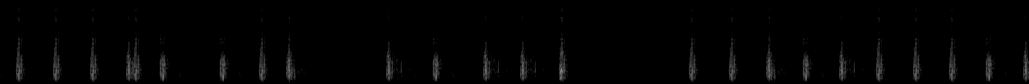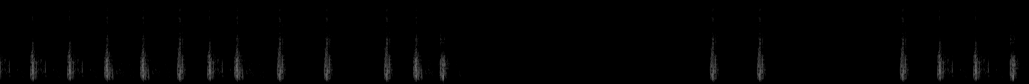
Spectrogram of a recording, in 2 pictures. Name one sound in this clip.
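Footsteps thud quickly and evenly on a hard floor in an echoing room.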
